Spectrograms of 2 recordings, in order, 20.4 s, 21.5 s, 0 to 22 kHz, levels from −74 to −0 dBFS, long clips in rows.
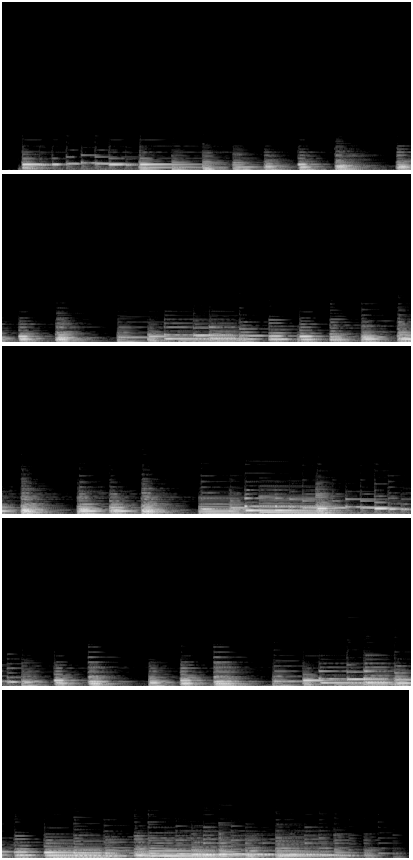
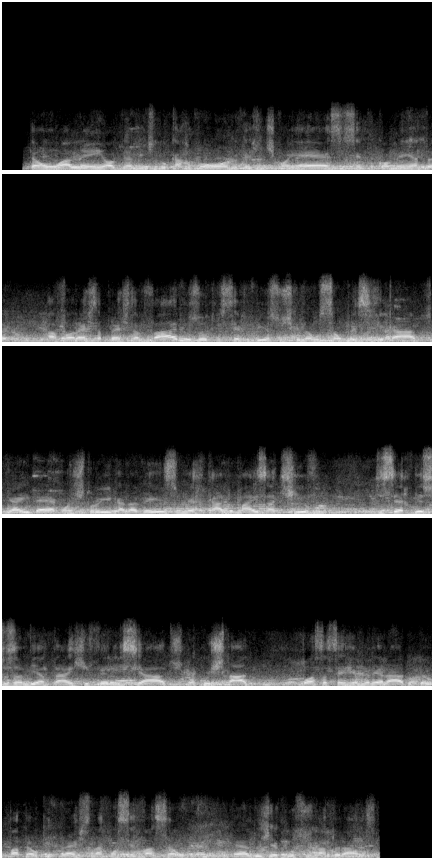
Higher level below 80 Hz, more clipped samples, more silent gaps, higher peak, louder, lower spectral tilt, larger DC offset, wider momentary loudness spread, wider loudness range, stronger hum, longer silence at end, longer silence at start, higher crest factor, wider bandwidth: about the same, -46 dBFS vs -48 dBFS; neither; neither; about the same, -2 dBFS vs -2 dBFS; second, -21 LUFS vs -15 LUFS; first, -10 dB/octave vs -6.5 dB/octave; neither; first, 11 LU vs 4 LU; first, 6 LU vs 1 LU; neither; second, 0.1 s vs 0.55 s; about the same, 0.2 s vs 0.2 s; first, 18 dB vs 12 dB; second, 5.4 kHz vs 9 kHz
